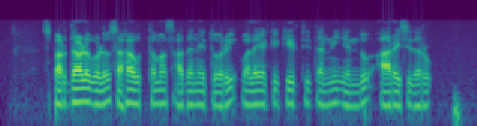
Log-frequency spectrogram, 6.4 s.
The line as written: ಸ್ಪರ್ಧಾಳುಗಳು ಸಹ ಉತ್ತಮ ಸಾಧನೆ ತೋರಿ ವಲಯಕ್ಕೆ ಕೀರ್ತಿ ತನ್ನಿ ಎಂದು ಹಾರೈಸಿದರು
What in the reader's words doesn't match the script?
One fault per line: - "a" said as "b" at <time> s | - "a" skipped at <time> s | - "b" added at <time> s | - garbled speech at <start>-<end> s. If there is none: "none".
none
